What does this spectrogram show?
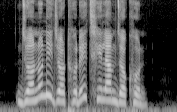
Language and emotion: Bengali, neutral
